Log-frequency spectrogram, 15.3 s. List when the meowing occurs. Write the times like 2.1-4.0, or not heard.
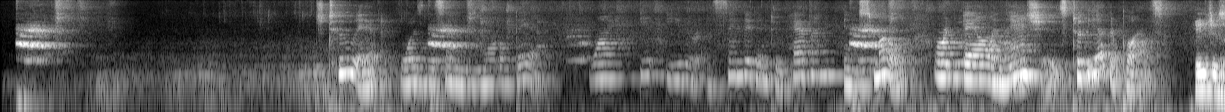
0.1-1.4, 5.3-7.3, 10.6-12.6.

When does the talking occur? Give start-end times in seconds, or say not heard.
4.0-15.2.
